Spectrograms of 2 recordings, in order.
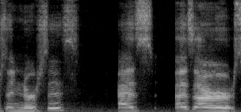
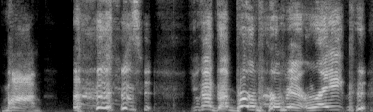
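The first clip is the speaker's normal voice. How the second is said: son's voice; 8 semitones higher, 6 dB louder than usual. Retold or imitated. Son questioning mom about permit.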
